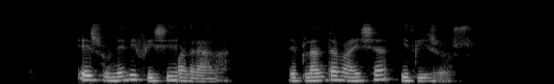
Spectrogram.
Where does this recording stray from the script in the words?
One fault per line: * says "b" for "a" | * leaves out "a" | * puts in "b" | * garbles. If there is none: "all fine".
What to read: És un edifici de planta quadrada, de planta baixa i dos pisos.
* leaves out "de planta"
* leaves out "dos"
